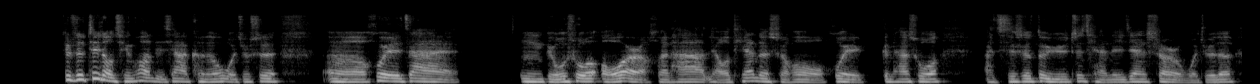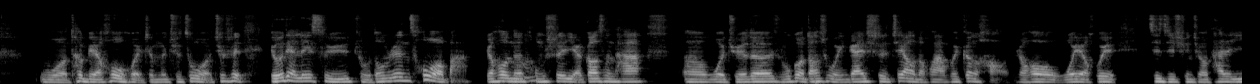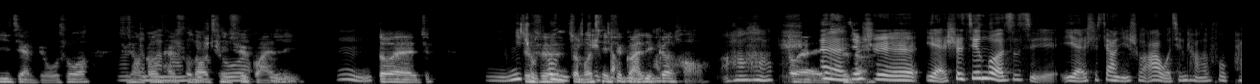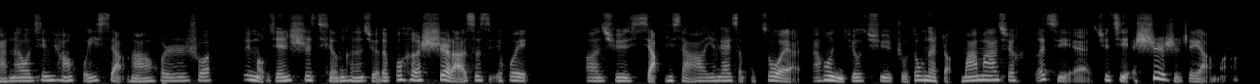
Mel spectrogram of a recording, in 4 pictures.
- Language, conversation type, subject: Chinese, podcast, 我们该如何与自己做出的选择和解？
- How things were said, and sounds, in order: laughing while speaking: "啊"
